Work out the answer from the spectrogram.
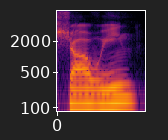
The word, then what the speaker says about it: Samhain: I guess it's pronounced Shawween.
